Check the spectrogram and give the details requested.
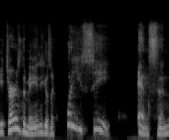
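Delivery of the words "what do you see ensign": mock angry man's voice, slow and swooping. Retelling how a fellow actor turned to question the speaker, imitating an angry man. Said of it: "It's like this angry guy".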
